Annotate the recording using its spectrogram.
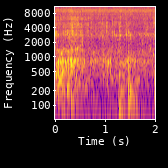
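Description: Kayak paddle strokes dipping and splashing in the river, with a few short splashes over the steady wash of flowing water.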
